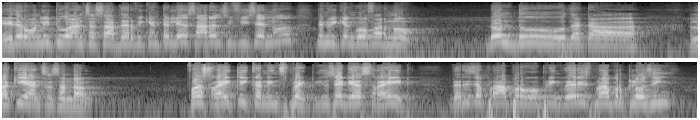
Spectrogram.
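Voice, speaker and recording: A man at an extremely high pitch, with fairly even intonation and a moderate pace, with audible room echo. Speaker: software testing instructor. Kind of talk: live class lecture.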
